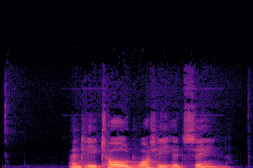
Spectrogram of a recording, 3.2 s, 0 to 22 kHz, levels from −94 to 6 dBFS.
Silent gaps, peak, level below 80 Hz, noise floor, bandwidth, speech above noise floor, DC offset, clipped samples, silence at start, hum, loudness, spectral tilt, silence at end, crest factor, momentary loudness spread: none; -4 dBFS; -60 dBFS; -71 dBFS; 12.5 kHz; 50 dB; under 0.1%; under 0.1%; 0.85 s; none; -21 LUFS; -7 dB/octave; 0.3 s; 18 dB; 15 LU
